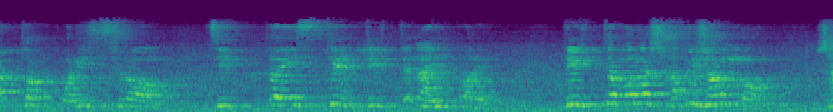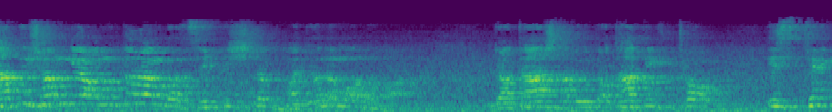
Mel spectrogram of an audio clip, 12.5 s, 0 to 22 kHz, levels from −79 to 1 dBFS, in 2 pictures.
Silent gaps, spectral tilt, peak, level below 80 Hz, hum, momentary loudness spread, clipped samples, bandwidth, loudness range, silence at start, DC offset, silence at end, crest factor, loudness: none; -4 dB/octave; -2 dBFS; -38 dBFS; none; 11 LU; under 0.1%; 11.5 kHz; 4 LU; 0 s; under 0.1%; 0 s; 20 dB; -22 LUFS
